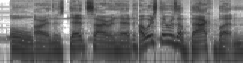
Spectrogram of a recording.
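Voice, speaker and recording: A man speaking at a very fast pace, with music in the background. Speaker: gaming YouTuber. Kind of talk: gameplay commentary. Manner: loud; animated.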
